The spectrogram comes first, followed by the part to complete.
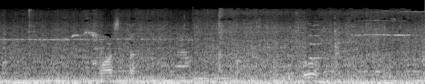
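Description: City bus engine running with a steady low hum, heard from inside the passenger cabin, with brief snatches of voices.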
